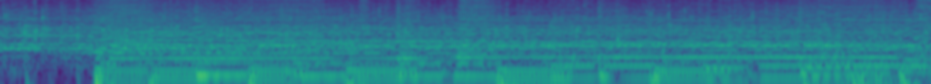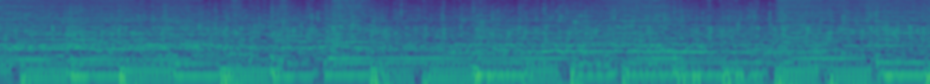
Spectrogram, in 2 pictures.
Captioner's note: cheering, applause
